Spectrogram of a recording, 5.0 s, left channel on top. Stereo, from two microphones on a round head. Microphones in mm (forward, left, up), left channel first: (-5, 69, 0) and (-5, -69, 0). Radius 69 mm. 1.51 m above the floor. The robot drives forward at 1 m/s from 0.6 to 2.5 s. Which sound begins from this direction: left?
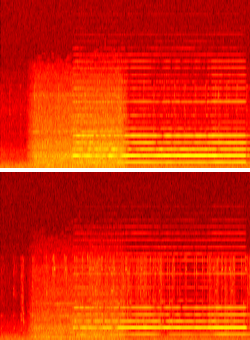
A violin, at 1.4 s.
